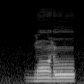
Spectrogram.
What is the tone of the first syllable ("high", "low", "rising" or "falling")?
high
